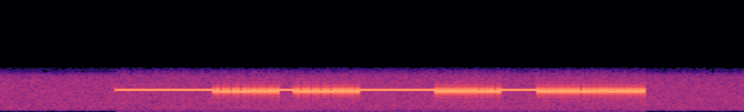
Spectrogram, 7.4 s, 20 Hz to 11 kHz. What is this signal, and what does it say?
300-baud modem data (Bell 103 tones), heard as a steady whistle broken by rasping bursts, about 300 baud, 200 Hz shift.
